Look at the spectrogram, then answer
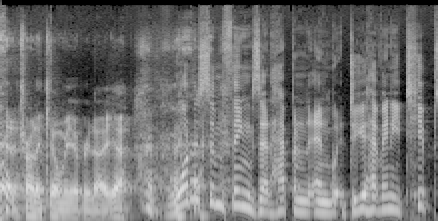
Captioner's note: laughing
